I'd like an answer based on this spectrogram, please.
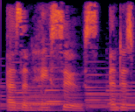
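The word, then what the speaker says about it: Jesús: However, Jesus as a given name is distinct to Spanish-speaking cultures and usually rendered with an accented "u" as in "Hey Sous" and is pronounced "Hey S.O.S."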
